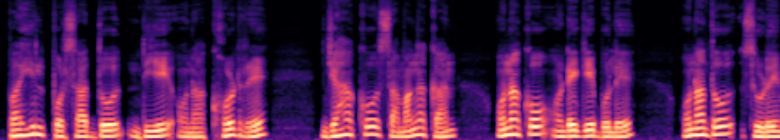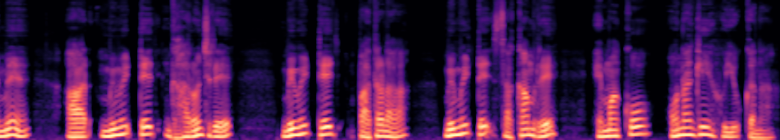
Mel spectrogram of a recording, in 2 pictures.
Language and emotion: Santali, neutral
